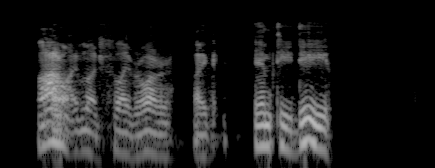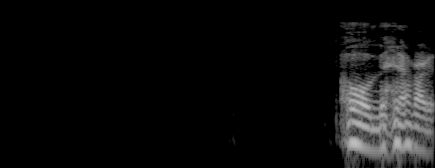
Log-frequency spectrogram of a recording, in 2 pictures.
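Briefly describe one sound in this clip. A young man speaks close to the microphone, in short bursts with pauses.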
